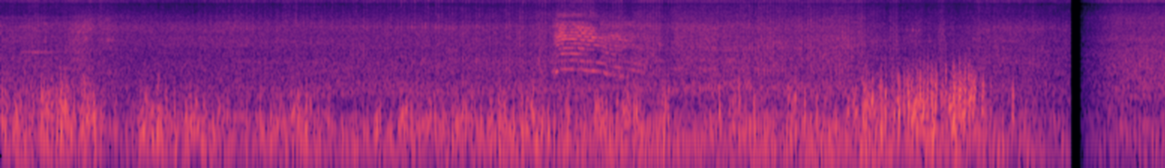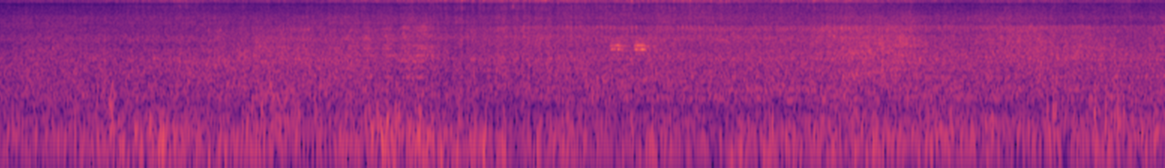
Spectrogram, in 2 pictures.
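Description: Street traffic: motorcycle engines and passing cars with wind on the microphone, and a short run of rising chirps about five seconds in. The sound cuts out for an instant about nine seconds in, then the traffic noise goes on.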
